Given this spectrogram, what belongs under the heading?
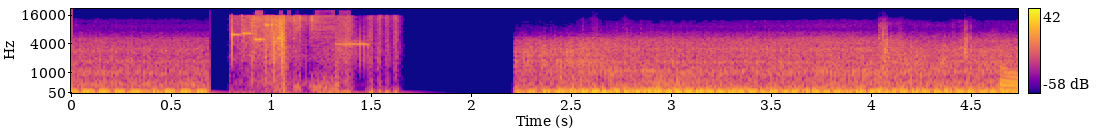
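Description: A CFMoto NK400 motorcycle descending a rocky downhill slope, its engine a steady low rumble with rattling clatter, cut by a short break of silence before the close engine drone resumes.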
